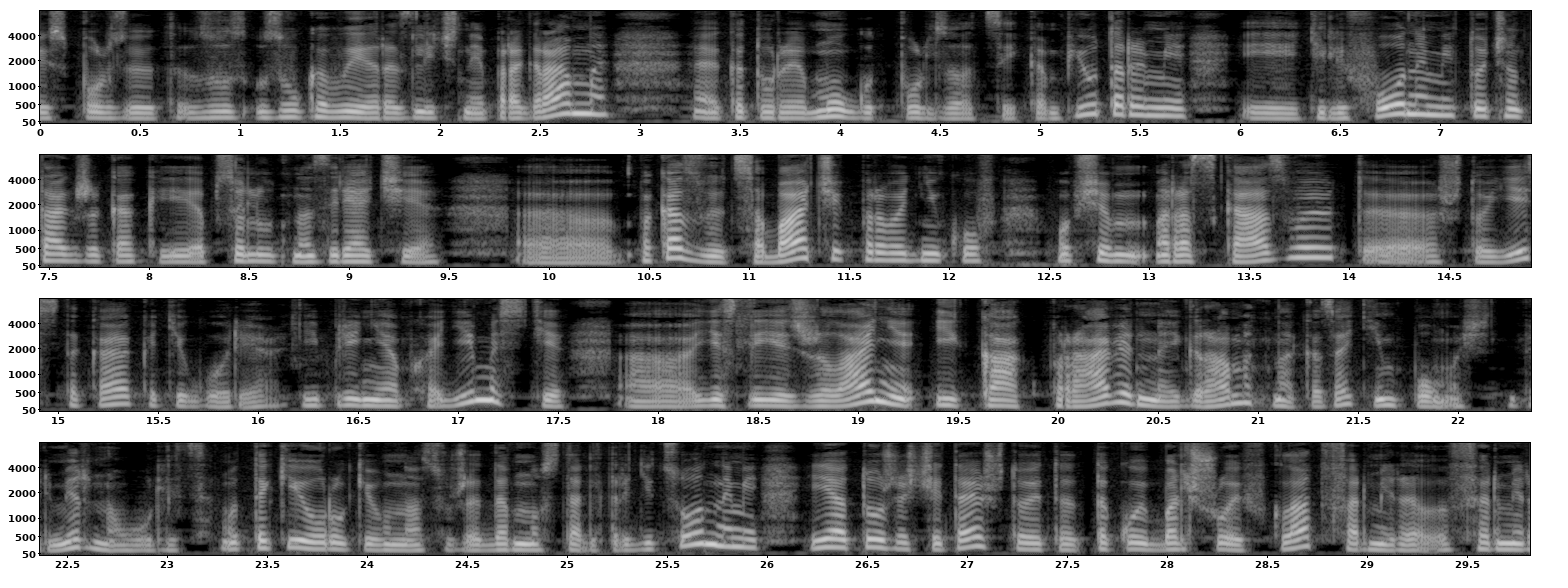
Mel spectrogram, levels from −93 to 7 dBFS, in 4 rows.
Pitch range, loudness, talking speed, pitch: 145-185 Hz, -25 LUFS, 125 wpm, 160 Hz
